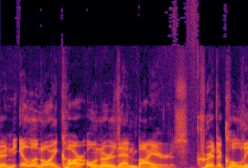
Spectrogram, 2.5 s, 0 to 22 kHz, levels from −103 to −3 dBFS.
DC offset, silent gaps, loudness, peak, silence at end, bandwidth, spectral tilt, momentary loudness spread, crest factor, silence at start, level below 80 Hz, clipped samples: under 0.1%; none; -21 LUFS; -10 dBFS; 0 s; over 20 kHz; -5.5 dB/octave; 6 LU; 12 dB; 0 s; -42 dBFS; under 0.1%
